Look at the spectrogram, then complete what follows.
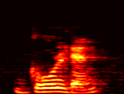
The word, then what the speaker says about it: golden: Golden, in the word golden, gold is a root word, N is a suffix, so gold will be stressed.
